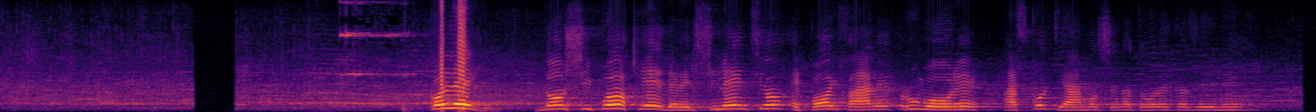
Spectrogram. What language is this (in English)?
Italian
